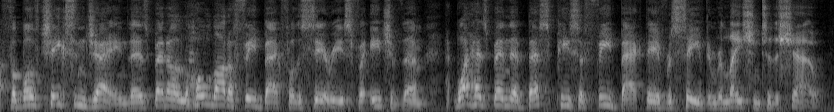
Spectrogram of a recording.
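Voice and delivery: put-on New Zealand accent. Reading a chat question aloud after being asked: new zealand accent. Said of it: "You have to do this one in a New Zealand accent".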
